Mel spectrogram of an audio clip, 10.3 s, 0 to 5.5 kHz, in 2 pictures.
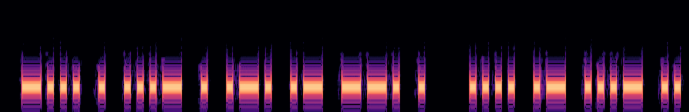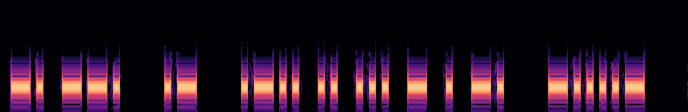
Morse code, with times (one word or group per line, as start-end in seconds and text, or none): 0.2-3.2 BEVERAGE
3.5-6.1 HAVING
6.4-6.6 A
7.0-8.9 LISTEN
9.3-10.0 -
